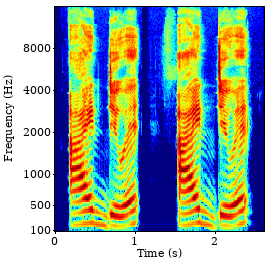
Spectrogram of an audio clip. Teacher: My voice is on the whole time with this unreleased D. The tongue tip is up, but my voicing continues. So there's no break.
